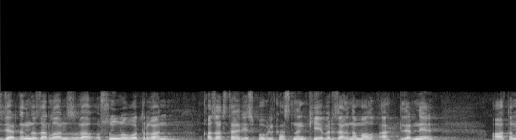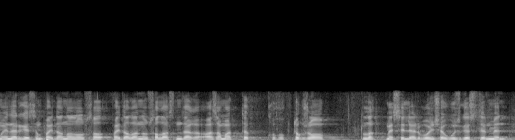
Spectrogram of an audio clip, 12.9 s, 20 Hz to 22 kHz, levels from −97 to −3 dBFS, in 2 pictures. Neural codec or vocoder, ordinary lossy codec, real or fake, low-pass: none; none; real; none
